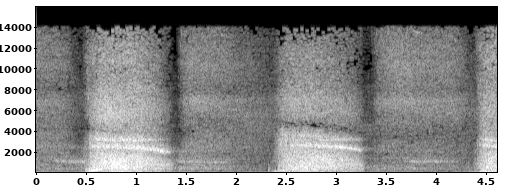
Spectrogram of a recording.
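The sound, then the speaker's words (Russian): Forceful nasal inhales during a kriya yoga breathing exercise: two long, loud, rushing breaths drawn in with a short pause between them, and a third starting at the very end, alone over faint background hiss. “Мощнее вдох, чтобы он вас прям вытягивал в длину вверх, от копчика до макушки.”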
